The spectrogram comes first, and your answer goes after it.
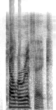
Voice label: "calorific", American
